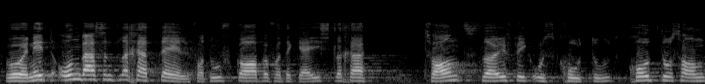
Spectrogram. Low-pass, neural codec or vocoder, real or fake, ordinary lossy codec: 7.2 kHz; none; real; none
